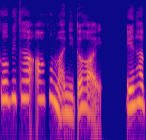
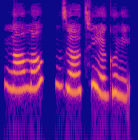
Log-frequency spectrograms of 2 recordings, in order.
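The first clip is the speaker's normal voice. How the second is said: put-on meek girl; 8 semitones higher than usual. Girl answers stepmother.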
